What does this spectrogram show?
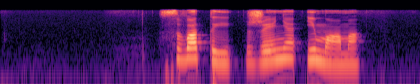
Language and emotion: Russian, neutral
